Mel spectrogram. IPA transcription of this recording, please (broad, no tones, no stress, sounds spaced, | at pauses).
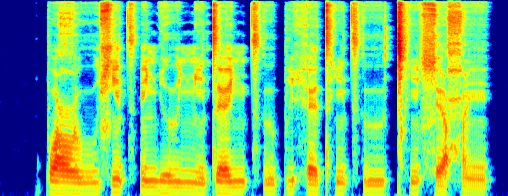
p ɔ ʕ uː ɕ ẽ t͡sʼ ẽ ɲ ɦ ɯː ɲ ĩ t ɛː ɲ t͡sʼ ɯ p i h ɛ tʰ ĩ t͡sʼ ɯː ǀʰ ĩ ɬ ɛ ħ ẽ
